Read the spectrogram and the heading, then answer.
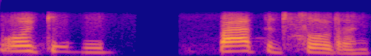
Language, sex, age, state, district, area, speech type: Tamil, female, 45-60, Tamil Nadu, Ariyalur, rural, conversation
